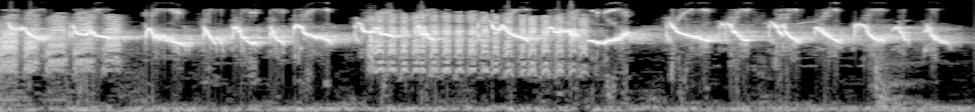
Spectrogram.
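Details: Cinereous tit, wingko type, in full fighting song against a white-eye: a steady stream of quick, high, looping whistled notes, overlaid midway by a loud buzzy rattle.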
